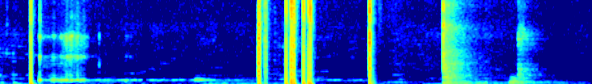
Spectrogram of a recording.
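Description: Several sharp clicks and knocks over a video call: one early, a quick cluster of three about two seconds in, and another shortly after, then a brief scraping, rustling burst near the end.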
